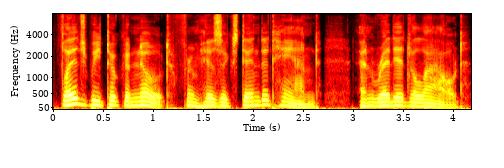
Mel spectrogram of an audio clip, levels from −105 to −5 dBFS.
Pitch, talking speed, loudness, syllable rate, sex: 115 Hz, 170 wpm, -19 LUFS, 4.8 syllables/s, male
